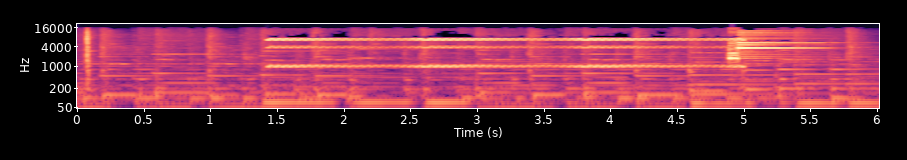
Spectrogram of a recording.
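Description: Background music, with a click at the very start and a steady, slightly warbling electronic ringing tone laid over it from about a second and a half in, cutting off at about five seconds.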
